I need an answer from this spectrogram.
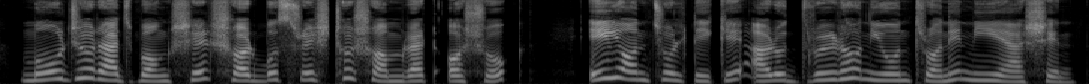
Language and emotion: Bengali, neutral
